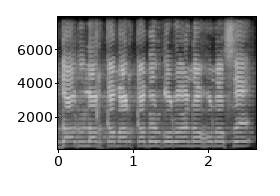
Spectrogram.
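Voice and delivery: soar into the waz melody; fervent high preaching chant; preaching at full force. Acted.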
